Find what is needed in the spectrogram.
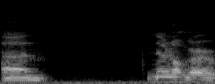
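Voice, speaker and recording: With a West Country accent, a man speaks with fairly even intonation. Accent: West Country English (Bristol). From England, Bristol (East Bristol). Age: 60s. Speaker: graffiti artist. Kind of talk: interview.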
